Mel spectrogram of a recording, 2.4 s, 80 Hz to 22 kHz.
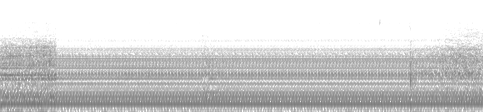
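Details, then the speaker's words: Unlabeled 1960s 6-inch student tube combo amp giving a loud, steady buzzing hum: a ground fault with about 14 volts between the common ground and the chassis ground, caused by poor grounding. "okay obviously this thing is very noisy um I'm certain you can hear that and this is turning out to be uh very much like another video that I just shot uh where we showed the importance of good grounding"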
